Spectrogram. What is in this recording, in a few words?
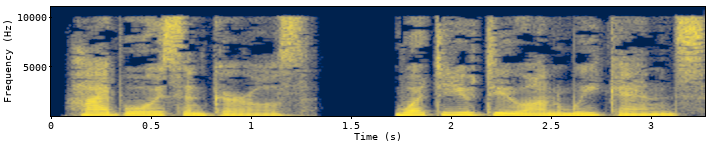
fast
